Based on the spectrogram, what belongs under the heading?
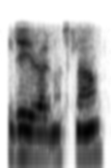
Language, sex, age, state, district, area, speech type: Urdu, male, 60+, Uttar Pradesh, Shahjahanpur, rural, conversation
